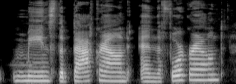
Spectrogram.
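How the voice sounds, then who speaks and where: Here a woman speaks at a medium pitch in a bright, sharp tone. The recording is very clean, with a silent background. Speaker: photography instructor. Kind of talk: tutorial. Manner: halting, many fillers.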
